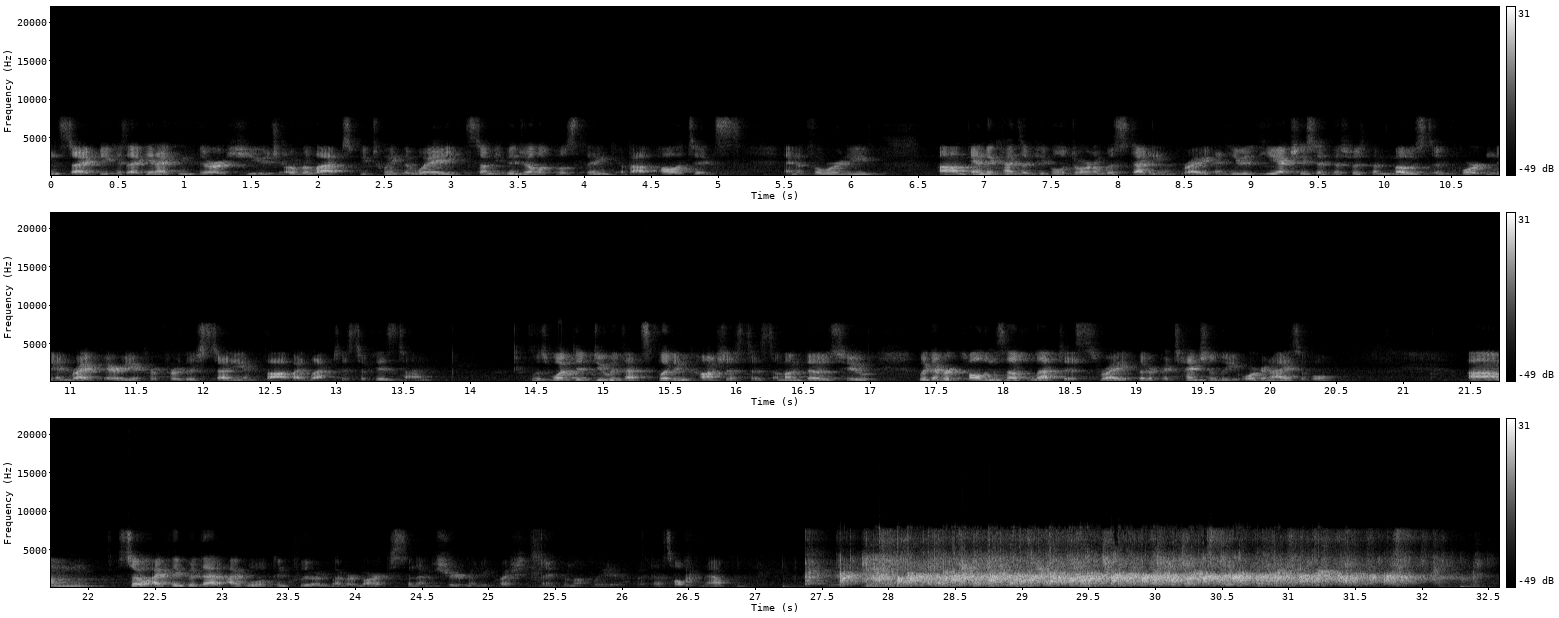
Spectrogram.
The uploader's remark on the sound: session recorded at Socialism 2022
